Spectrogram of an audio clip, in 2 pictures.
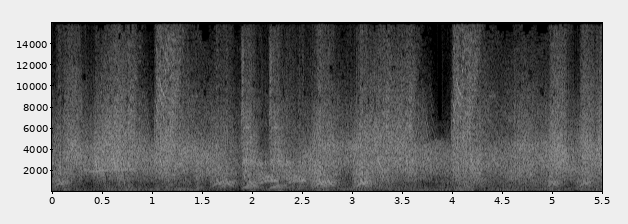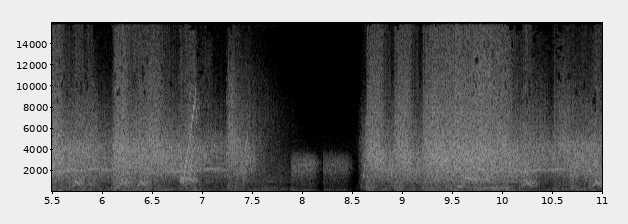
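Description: Punches and blasts thud and crackle in quick bursts.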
